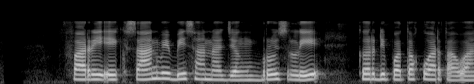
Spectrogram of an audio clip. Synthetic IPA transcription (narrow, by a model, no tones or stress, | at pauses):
faɾiʔiksanwibisanad͡ʒɨŋbɾusli | kɨrdipɔt̪ɔkuwart̪awan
